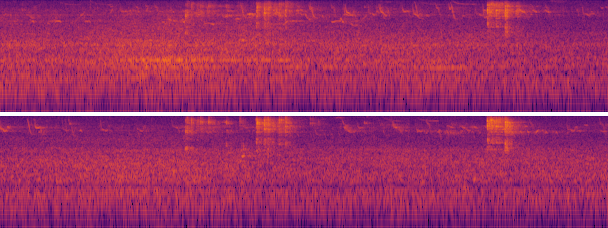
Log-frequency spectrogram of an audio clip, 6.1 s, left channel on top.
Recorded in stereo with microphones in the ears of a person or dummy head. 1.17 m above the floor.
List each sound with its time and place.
1.9 s keys jangling: 25° right (ahead or behind), 1.2 m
